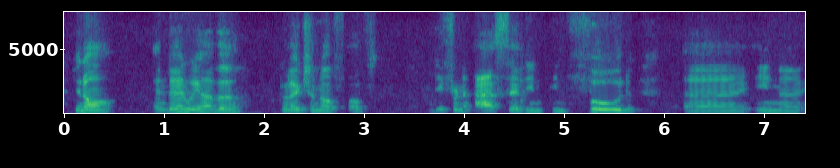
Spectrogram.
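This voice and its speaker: A man from Venezuela with a Venezuelan Spanish accent, introducing himself as an investor on a panel, measured and hesitant. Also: medium pitch, a little mellow, lo-fi sound.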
